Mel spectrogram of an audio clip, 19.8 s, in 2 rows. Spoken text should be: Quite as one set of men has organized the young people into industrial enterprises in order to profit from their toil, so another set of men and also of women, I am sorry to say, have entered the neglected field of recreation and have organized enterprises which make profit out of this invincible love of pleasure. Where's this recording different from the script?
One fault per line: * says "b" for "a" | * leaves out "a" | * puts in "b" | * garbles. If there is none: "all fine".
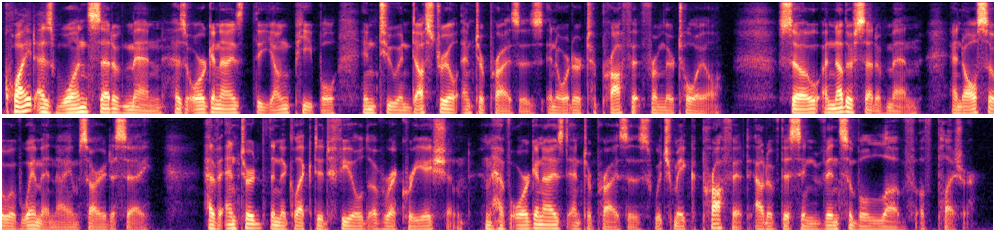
all fine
